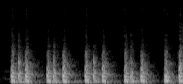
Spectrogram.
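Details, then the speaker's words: A phone recording of a baby's fetal heartbeat the day before her birth: rapid, regular whooshing double thumps at about 155 beats a minute, fast and likened to a horse running: fetal heartbeat. "i have a recording on my phone of maddie's heartbeat before the day before she was born and it sounds like it sounds like this"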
